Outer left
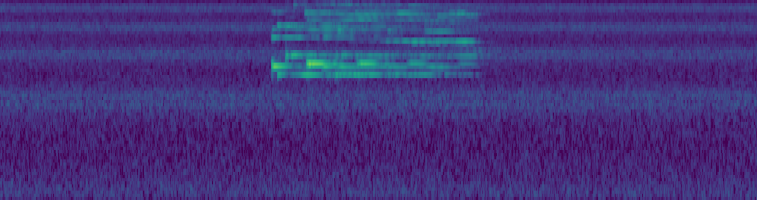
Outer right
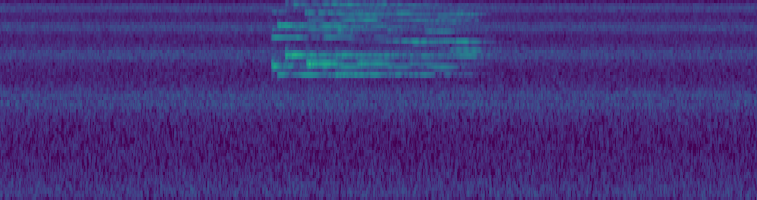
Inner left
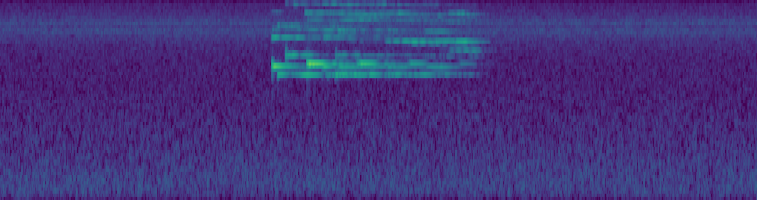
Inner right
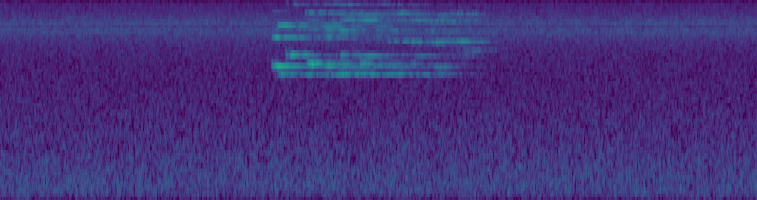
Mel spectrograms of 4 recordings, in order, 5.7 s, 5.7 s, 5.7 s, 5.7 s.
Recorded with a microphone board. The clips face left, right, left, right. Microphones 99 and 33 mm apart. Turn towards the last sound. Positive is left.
turn(degrees=75)  # may be behind; listen again after turning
